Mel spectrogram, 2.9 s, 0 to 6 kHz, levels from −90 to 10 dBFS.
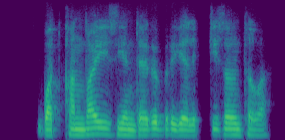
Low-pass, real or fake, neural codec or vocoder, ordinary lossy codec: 5.4 kHz; fake; codec, 16 kHz, 0.5 kbps, X-Codec, HuBERT features, trained on LibriSpeech; Opus, 16 kbps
